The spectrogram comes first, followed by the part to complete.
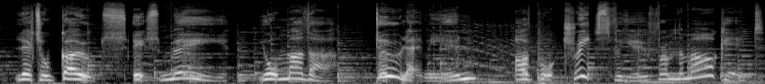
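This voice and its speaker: Over clear music in the background, a man uses a gruff, put-on character voice with a high pitch at a fairly slow pace. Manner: feigned sweetness.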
